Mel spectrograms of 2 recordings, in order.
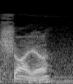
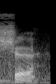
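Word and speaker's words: -shire: where it says Shire, it's not Shire, it's Sure. Sure. It is pronounced Shire, but that's way back. That's like Shakespeare times. Like now we say Sure.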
